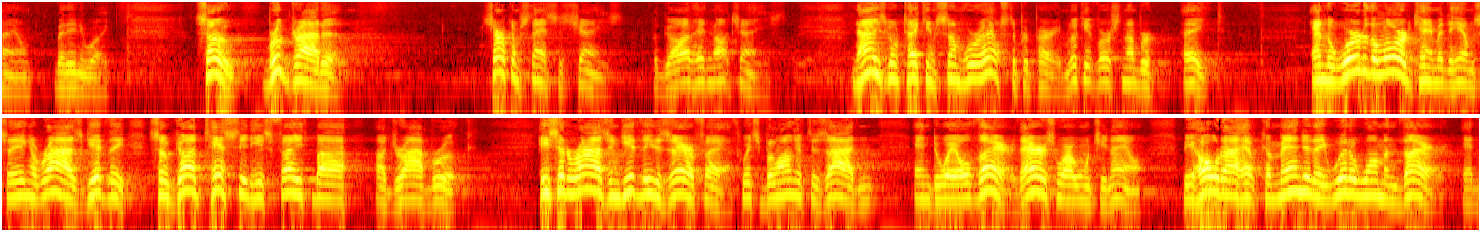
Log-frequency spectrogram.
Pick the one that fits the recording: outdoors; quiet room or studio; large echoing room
large echoing room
